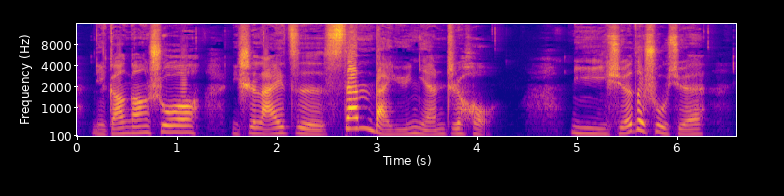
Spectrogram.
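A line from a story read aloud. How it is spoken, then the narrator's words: Sighing question. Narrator (Chinese): 皇帝叹了口气，又问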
